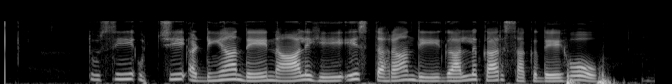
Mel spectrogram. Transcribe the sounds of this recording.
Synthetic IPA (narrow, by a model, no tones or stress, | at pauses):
t̪ʊsĩːʔʊːʃiːʔəɖijãːd̪eːnaːlɦiːʔɪst̪əɾãːd̪iːɡəlkəɾsəkd̪eːɦoː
